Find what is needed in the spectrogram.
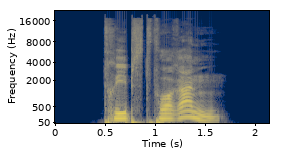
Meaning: second-person singular preterite of vorantreiben
- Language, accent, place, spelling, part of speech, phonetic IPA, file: German, Germany, Berlin, triebst voran, verb, [ˌtʁiːpst foˈʁan], De-triebst voran.ogg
